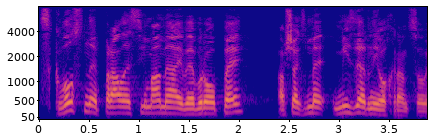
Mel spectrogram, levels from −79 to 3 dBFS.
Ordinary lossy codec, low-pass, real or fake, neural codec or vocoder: none; none; real; none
